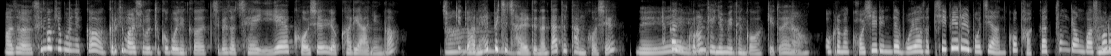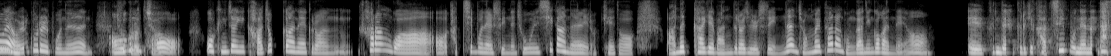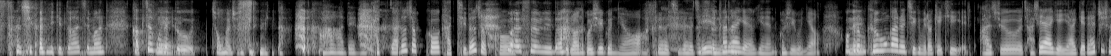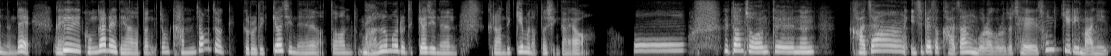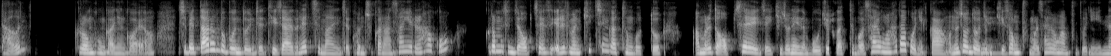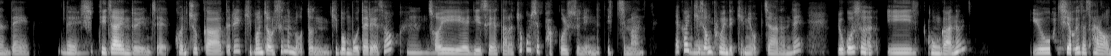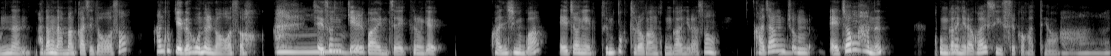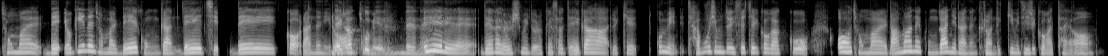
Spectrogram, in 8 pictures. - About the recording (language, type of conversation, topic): Korean, podcast, 집에서 가장 편안한 공간은 어디인가요?
- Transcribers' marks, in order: tapping; gasp; laughing while speaking: "따뜻한 시간이기도 하지만"; laughing while speaking: "좋습니다. 맞습니다"; laugh; teeth sucking; other background noise; in English: "니즈에"; laughing while speaking: "한국인의 혼을 넣어서"; gasp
